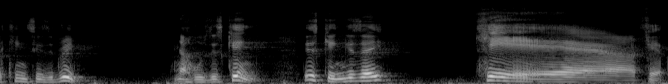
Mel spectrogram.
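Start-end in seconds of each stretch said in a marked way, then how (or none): 4.8-6.6 kafir set apart after a long pause, in a lower, altered voice; pause, then drop kafir deliberately; pointed kafir. Shown as a demonstration. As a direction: kafir dropped low after a loaded pause. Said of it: "there's a reason why I said it like that".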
